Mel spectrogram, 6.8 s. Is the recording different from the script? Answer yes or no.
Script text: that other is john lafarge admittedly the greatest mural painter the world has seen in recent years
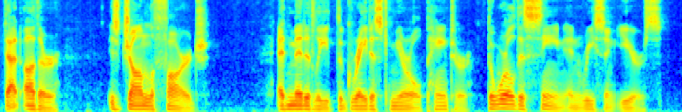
no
